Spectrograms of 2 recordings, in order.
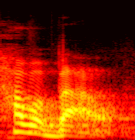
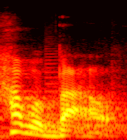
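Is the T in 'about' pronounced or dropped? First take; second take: dropped; dropped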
